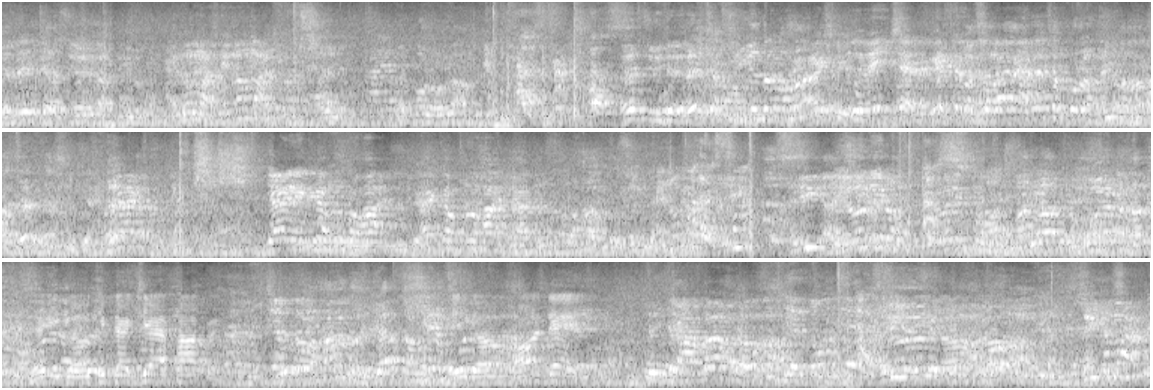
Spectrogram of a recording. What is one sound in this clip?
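A crowd of men talks and calls out.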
